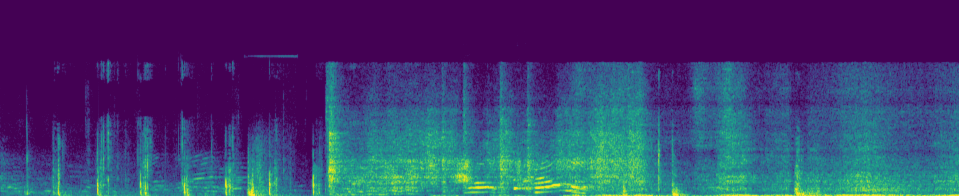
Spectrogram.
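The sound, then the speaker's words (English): A few sharp footstep-like taps, then a car engine starts up and settles into a steady low rumble as kidnappers start their car while abducting a girl, whose high voice cries out for help as it kicks in. “Okay, you grab her and I'll get the car started.”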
